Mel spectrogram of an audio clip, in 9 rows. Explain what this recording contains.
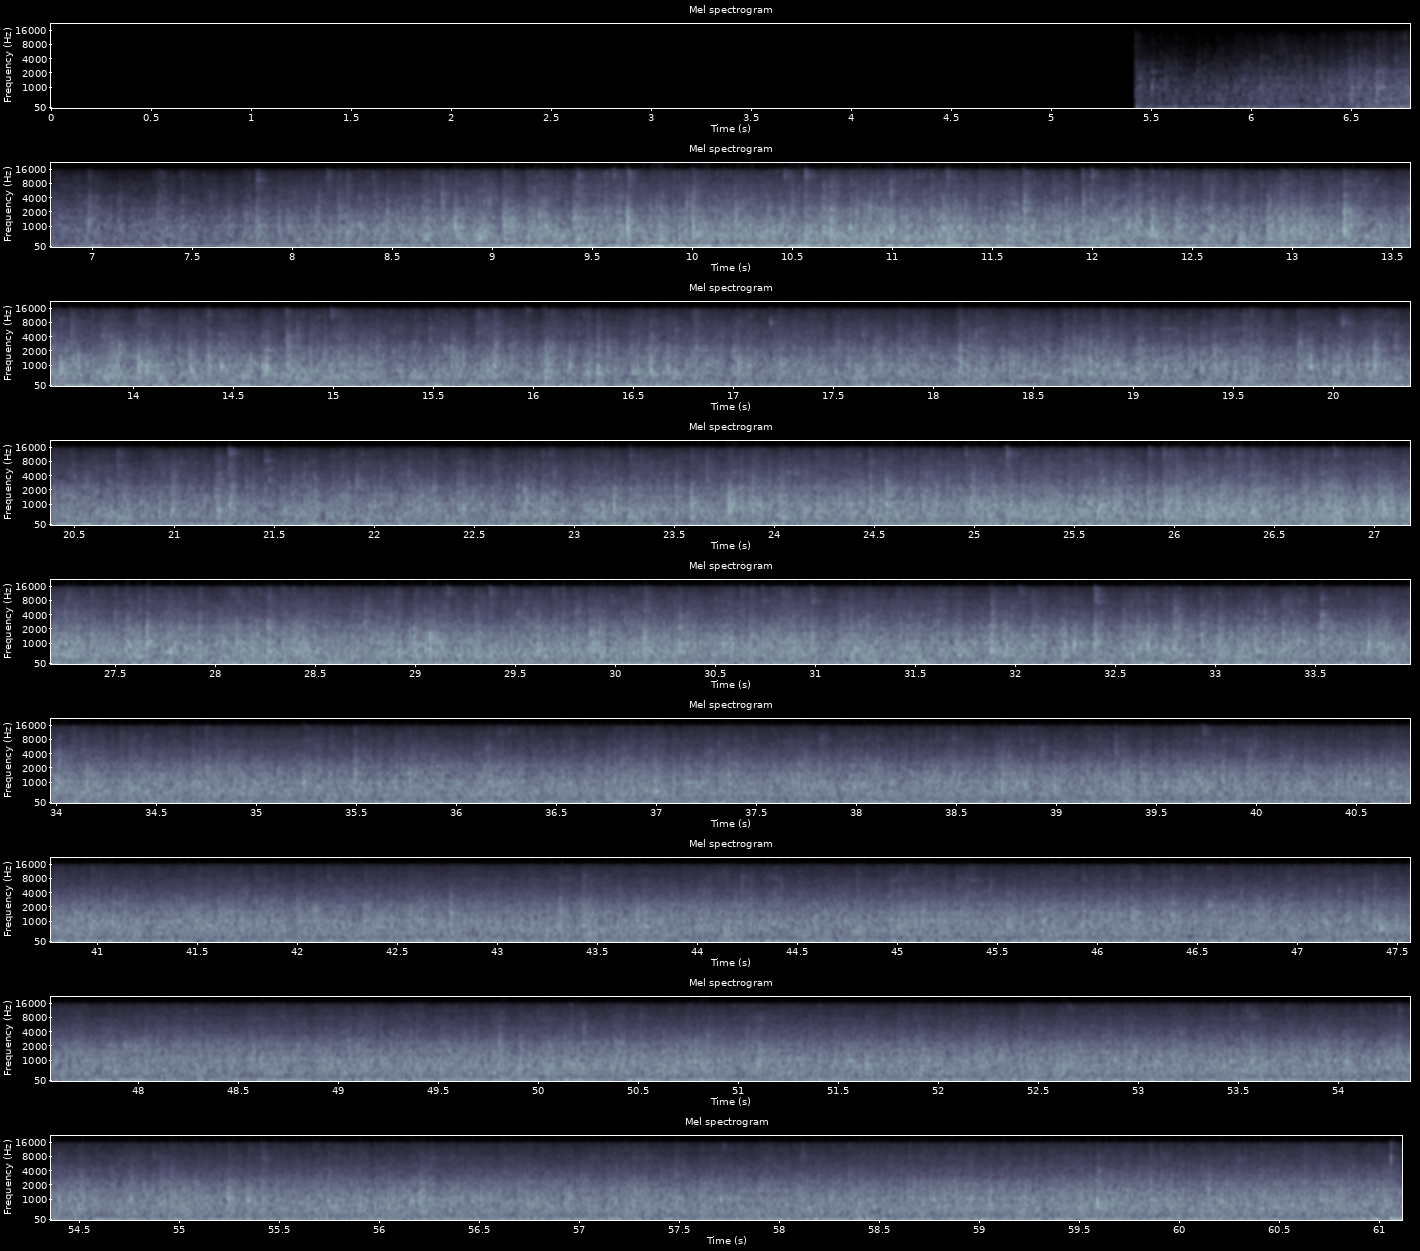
Recording of small hail pellets outside my window. Recorded with a Sony PCM-D50 using the internal stereo mics.
Recorded in Vancouver, Canada.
